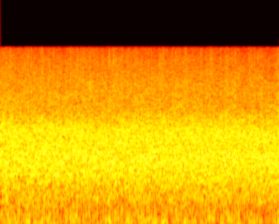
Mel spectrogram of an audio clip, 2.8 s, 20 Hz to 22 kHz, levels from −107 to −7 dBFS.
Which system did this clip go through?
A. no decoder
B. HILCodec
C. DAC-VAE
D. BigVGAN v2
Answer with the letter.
A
